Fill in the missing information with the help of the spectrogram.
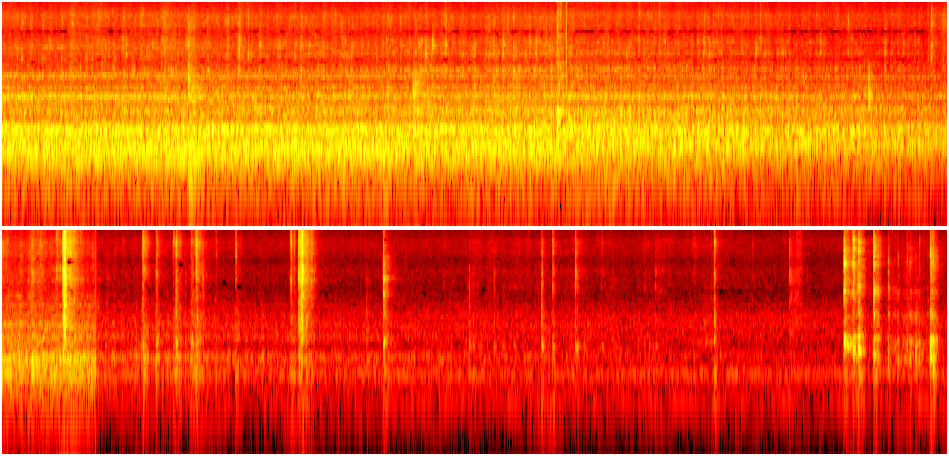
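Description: A loud, steady rushing and rattling noise, which stops abruptly about ten seconds in. It is followed by scattered light clicks and taps from a glass jar and sachets being handled beside a ceramic mug.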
